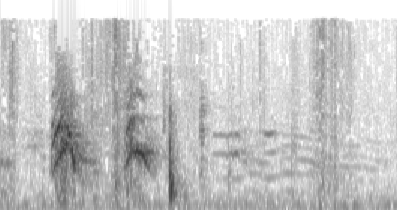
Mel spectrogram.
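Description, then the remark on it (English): A dog lets out three quick, sharp barks, then trails off into softer, high-pitched whimpering and whining. “All these beastly curs of mine.”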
